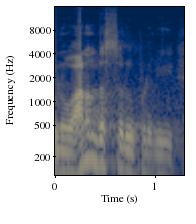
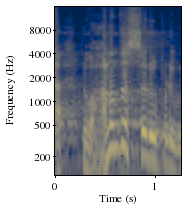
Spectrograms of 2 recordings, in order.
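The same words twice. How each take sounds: First: Soft echo. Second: Said in the usual way. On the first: Acted. Teacher repeats the assurance.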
